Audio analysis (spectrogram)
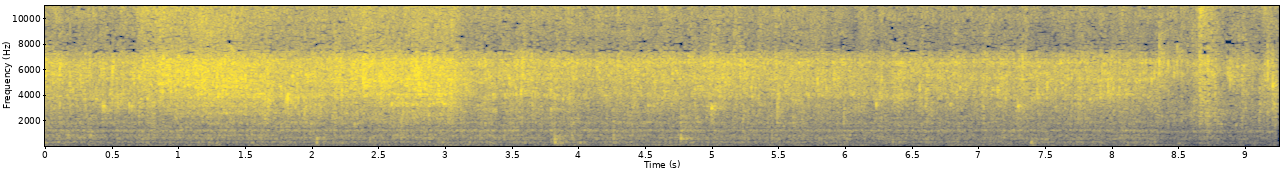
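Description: Eggplant fries in a generous amount of oil, giving a steady, dense hiss and crackle that continues evenly with a few faint clinks, and no talking over it.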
